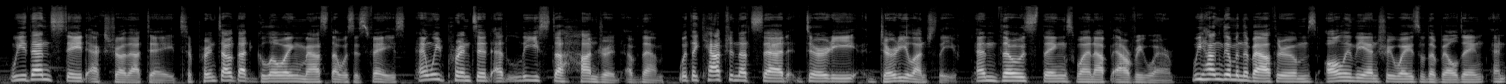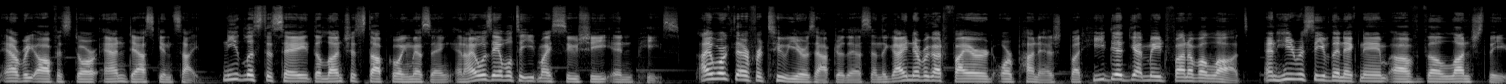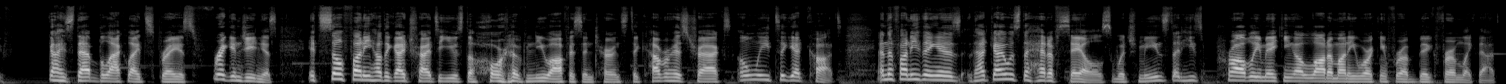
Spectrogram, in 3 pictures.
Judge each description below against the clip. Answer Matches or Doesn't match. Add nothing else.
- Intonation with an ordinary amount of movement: Doesn't match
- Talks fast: Matches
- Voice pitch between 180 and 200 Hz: Doesn't match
